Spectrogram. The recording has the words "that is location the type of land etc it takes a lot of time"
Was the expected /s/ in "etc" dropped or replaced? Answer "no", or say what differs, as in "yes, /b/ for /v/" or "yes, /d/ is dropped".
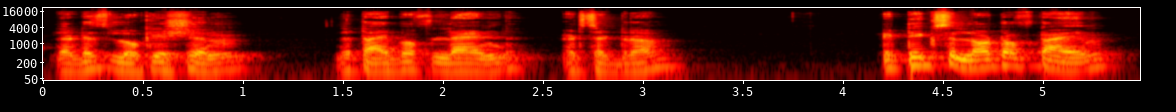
no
